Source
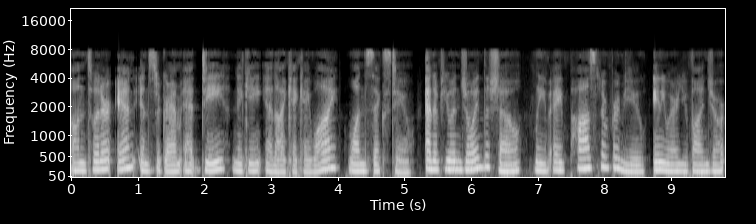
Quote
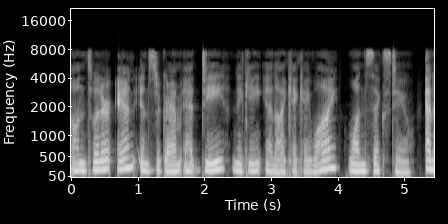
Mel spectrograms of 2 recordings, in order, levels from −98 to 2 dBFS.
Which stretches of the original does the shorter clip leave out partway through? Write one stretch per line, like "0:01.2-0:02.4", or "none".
none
